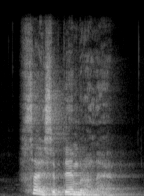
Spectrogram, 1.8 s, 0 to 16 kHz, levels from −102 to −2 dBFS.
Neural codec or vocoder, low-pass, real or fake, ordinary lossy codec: none; 14.4 kHz; real; none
